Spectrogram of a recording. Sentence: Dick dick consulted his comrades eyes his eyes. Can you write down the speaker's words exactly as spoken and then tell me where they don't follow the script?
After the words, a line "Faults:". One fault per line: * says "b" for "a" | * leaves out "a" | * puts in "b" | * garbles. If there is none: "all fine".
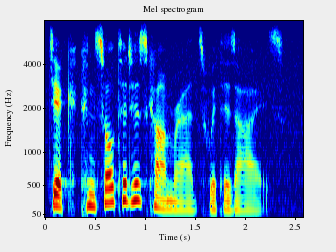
Dick consulted his comrades with his eyes.
Faults:
* leaves out "dick"
* says "with" for "eyes"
